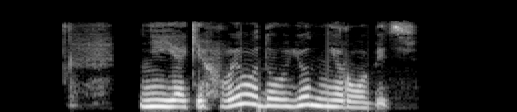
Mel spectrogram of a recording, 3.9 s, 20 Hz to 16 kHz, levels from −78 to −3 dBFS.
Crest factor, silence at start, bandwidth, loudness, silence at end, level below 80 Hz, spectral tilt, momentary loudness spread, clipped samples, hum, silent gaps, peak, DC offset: 12 dB; 0.5 s; 7.8 kHz; -13 LUFS; 0.8 s; -52 dBFS; -6 dB/octave; 12 LU; under 0.1%; none; 0.88-1.05 s; -2 dBFS; under 0.1%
